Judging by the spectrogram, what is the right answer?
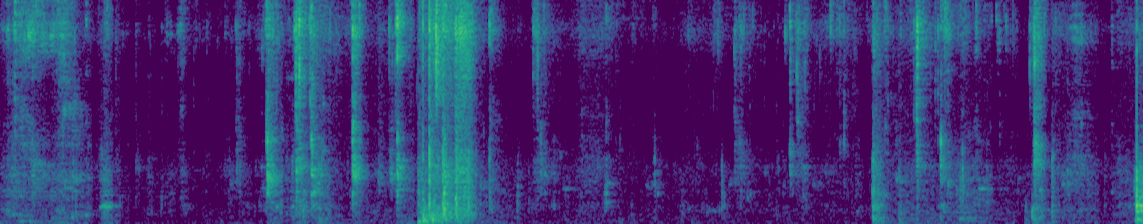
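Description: Eating sounds close to the microphone: chewing and mouth noises as rice, meat curry and papad are eaten by hand. They come in short, scattered bits, the loudest about four seconds in.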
